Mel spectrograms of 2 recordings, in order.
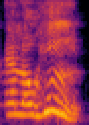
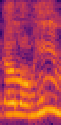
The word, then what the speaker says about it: Elohim: And here's the word Elohim. The A in Elohim right here is silent.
